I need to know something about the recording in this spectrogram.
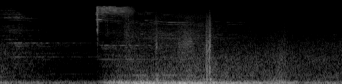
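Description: A broom takes off with a swoosh.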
